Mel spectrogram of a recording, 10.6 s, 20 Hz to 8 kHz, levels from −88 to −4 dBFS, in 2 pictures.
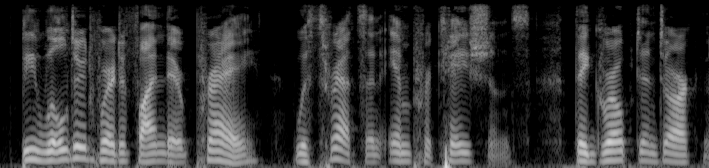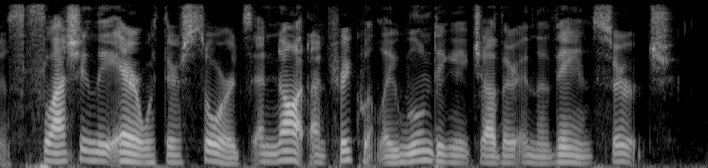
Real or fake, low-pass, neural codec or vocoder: fake; 7.2 kHz; codec, 16 kHz, 8 kbps, FreqCodec, larger model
